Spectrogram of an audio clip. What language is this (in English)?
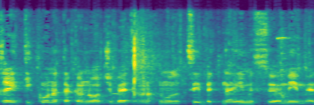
Hebrew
